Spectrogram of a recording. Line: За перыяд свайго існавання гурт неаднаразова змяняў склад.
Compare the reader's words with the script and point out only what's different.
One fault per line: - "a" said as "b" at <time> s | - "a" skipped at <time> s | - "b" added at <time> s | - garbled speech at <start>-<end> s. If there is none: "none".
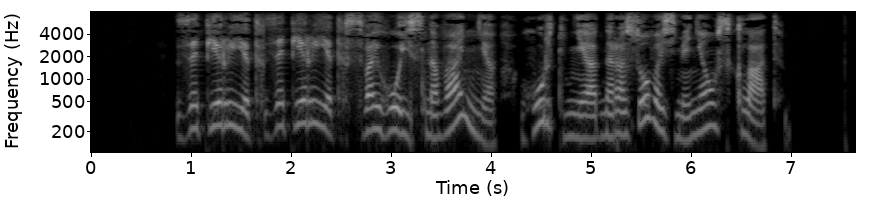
- "за перыяд" added at 1.8 s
